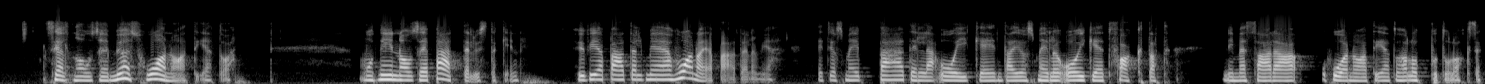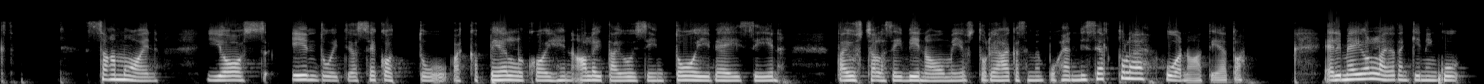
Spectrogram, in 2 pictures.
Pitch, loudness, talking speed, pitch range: 190 Hz, -15 LUFS, 120 wpm, 180-210 Hz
